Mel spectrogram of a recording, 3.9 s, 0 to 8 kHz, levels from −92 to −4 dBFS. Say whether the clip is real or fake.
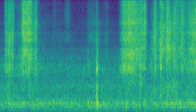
fake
